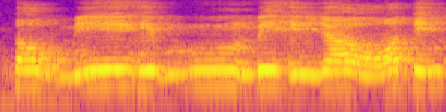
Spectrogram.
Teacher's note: میم پر جزم لگا رہا ہے اور اس کے بعد با آ جائے تو کیا کریں گے؟ گنہ کے ساتھ اخفاء کر کے پڑھیں گے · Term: اخفاء شفوی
